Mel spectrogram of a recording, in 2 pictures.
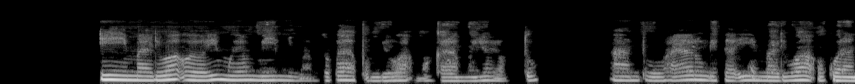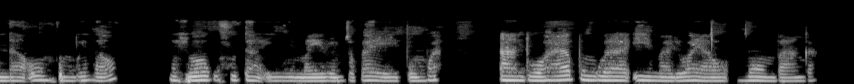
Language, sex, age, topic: Oshiwambo, female, 18-24, finance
